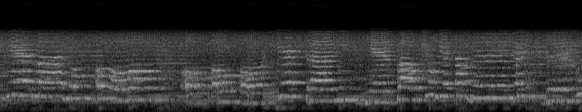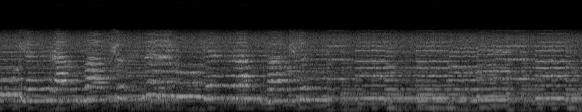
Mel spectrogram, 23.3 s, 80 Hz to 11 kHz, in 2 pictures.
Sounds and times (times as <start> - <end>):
Music for children: 0.0 - 23.2
Female singing: 0.2 - 18.2.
